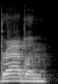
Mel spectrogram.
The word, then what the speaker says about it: Brabham: The H is silent. Brabham.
